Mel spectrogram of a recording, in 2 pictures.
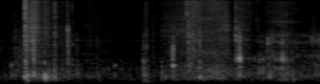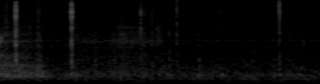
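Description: Faint scattered clicks and short scrapes of a hand working at the car battery's terminal and its plastic terminal cover, mostly in the first few seconds.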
